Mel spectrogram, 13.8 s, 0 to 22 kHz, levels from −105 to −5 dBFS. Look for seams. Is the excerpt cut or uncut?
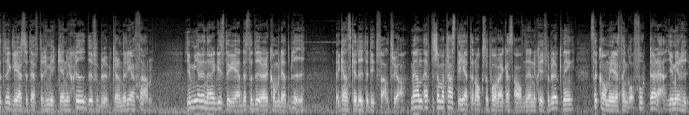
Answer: uncut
